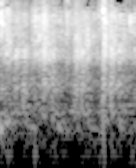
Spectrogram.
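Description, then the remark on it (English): A church audience claps together in a dense, steady burst of applause, many hands blending into a continuous bright patter with a few sharper peaks, no voices heard. “you have not learned your lesson about the clapping you nearly missed it”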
